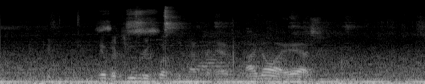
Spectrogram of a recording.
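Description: A man speaks briefly and casually at a table.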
